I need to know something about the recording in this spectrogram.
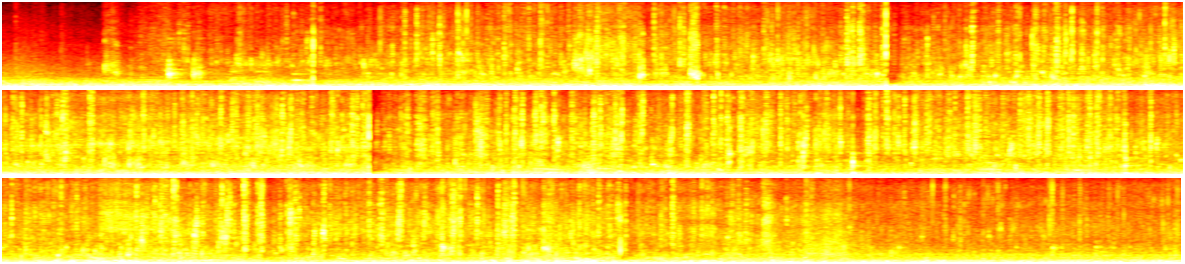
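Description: Eggs sizzle and crackle on a hot griddle.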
